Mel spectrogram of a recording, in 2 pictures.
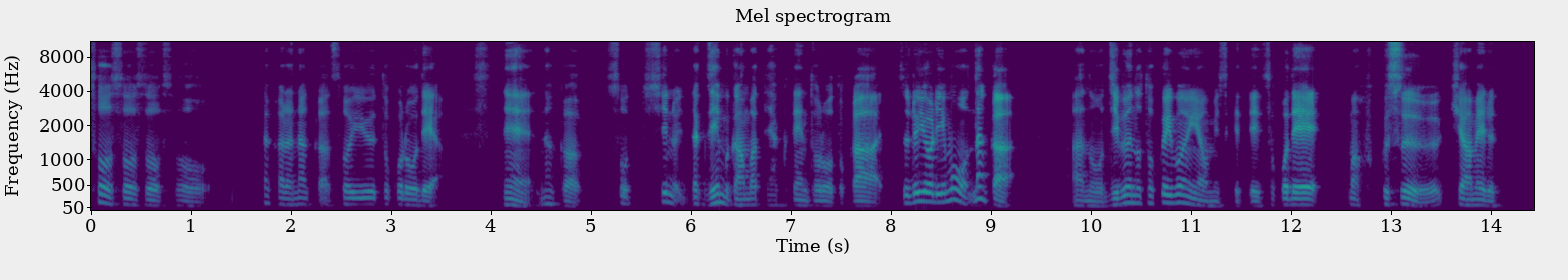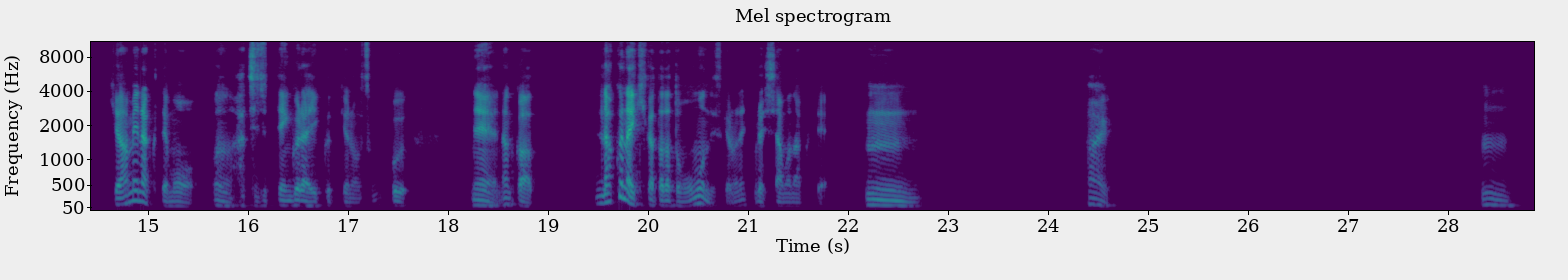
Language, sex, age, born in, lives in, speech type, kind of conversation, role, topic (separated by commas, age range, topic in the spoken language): Japanese, male, 40-44, Japan, Japan, conversation, podcast, guest, 完璧主義をどうやって抑える？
